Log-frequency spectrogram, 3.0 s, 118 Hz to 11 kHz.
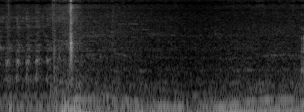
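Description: A 1989 BMW 325i engine turns over and catches, settling into a steady low rumbling idle, close and continuous without talk.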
